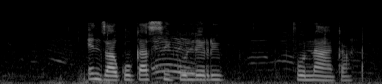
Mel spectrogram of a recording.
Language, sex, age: Tsonga, female, 22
